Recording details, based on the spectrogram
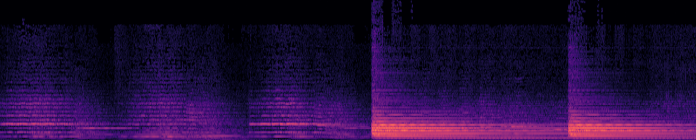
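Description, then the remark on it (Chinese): Church steeple bells peal in an overlapping, rolling sequence, calling people to church, then two loud single strikes ring out a few seconds apart, each humming on in a long, shimmering decay. “不久后，教堂尖塔钟声把所有的人都召唤了去。”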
